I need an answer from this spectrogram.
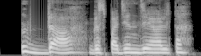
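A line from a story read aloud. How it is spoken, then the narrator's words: Forced out. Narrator (Russian): выдавила я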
